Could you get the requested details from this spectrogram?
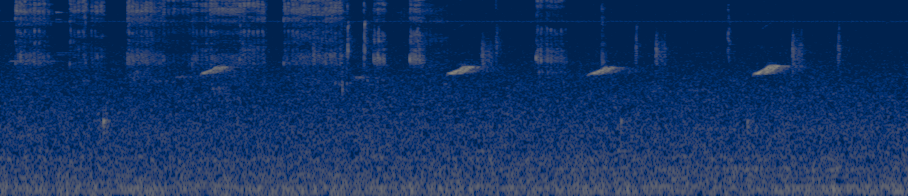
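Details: Common redstart chicks at the nest in Maggia, Ticino, Switzerland, being fed by the female, giving bursts of high, hissing begging calls and short thin upslurred chirps about once a second over a steady background hiss.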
